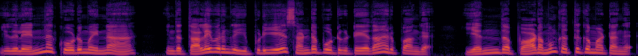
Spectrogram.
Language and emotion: Tamil, sad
